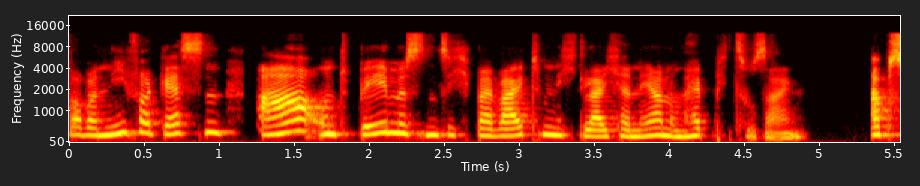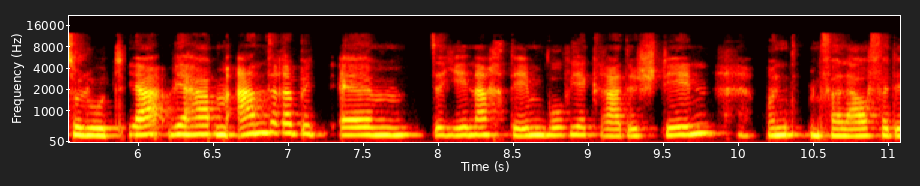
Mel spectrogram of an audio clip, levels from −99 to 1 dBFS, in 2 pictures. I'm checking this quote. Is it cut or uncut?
cut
